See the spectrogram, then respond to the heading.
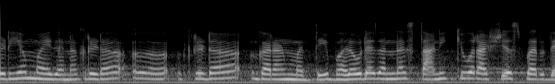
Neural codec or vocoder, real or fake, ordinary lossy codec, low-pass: none; real; none; 7.2 kHz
